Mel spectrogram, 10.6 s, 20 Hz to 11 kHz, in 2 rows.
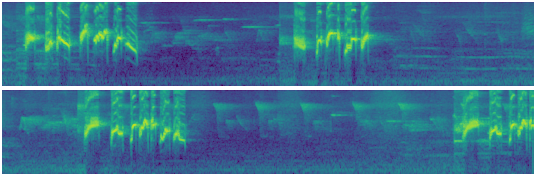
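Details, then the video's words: Caged Red-whiskered bulbul in Thailand, song played each morning so young birds learn it; four repeated phrases of fast, bubbling whistled notes about every three seconds, with faint distant bird chirps between them. "นกกรงหัวจุก. นก - 30 นาทีทุกเช้า เพื่อให้นกเรียนรู้ที่จะพูดได้อย่างรวดเร็วและหนักแน่น"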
